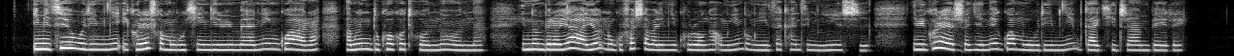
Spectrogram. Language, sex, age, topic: Rundi, female, 18-24, agriculture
